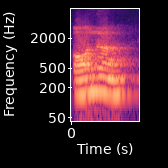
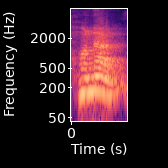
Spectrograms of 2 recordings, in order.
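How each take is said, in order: First: The word begins with a vowel sound. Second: The word begins with an h sound. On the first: The speaker calls it right. "এগুলো কিন্তু সব অ দিয়ে উচ্চারণ হচ্ছে।" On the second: The speaker calls it wrong. "এরকম কিন্তু আমরা বলছি না"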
